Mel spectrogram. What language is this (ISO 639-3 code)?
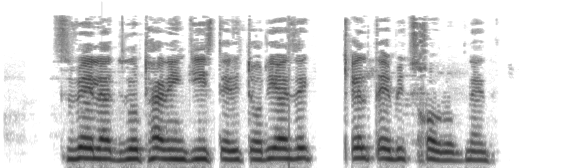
kat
